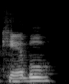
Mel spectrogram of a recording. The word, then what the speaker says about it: Campbell: first round uh Jack Campbell I mean his name rhymes with gamble so maybe that's why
